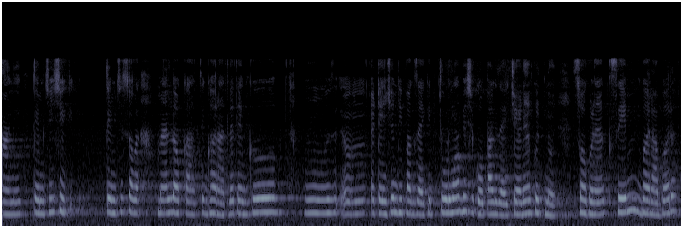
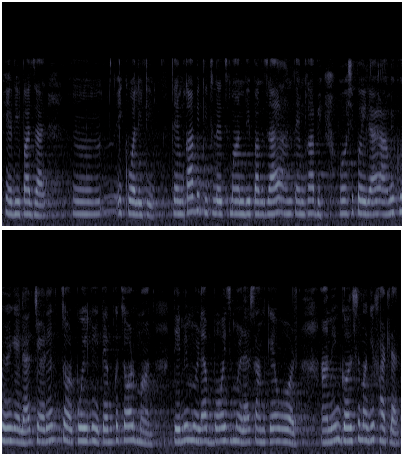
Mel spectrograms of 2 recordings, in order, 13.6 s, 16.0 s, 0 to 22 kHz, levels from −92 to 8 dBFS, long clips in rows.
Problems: low volume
